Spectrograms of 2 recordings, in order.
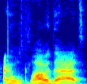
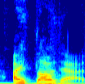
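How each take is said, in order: First: The word 'would' is said in full. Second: The word 'would' is contracted to 'I'd'. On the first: "instead of saying like" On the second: "we say"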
